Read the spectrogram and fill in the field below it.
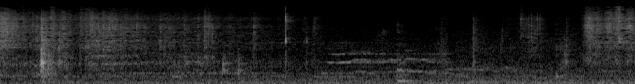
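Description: Hot salt shaken through a metal sieve to separate freshly roasted puffed rice, giving a steady granular rustle and scrape with a few sharp metallic clinks, close and fairly quiet.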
